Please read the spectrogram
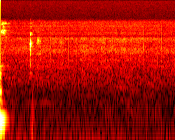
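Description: Near silence with a single faint, short click about half a second in, just after the tail of a spoken word.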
